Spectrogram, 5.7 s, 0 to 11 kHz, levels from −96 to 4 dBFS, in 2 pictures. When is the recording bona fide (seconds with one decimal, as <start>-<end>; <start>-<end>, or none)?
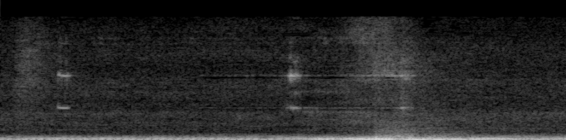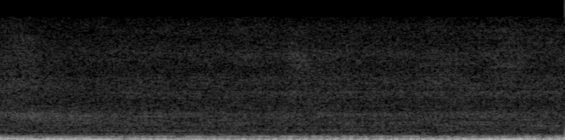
0.0-1.0; 2.1-5.7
